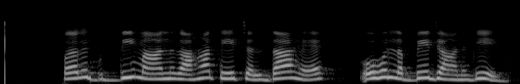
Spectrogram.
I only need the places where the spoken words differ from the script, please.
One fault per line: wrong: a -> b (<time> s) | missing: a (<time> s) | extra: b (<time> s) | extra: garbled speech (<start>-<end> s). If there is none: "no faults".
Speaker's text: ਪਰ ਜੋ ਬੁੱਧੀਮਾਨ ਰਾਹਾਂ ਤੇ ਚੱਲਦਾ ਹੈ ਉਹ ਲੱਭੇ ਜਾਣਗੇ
missing: ਜੋ (0.9 s)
